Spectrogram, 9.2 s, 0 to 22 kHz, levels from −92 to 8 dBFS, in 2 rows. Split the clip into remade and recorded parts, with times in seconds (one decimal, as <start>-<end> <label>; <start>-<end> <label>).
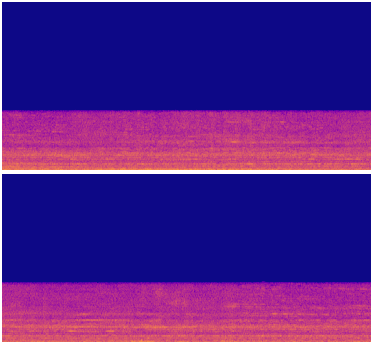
0.0-0.8 recorded; 0.8-1.4 remade; 1.4-4.2 recorded; 4.2-7.5 remade; 7.5-9.2 recorded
